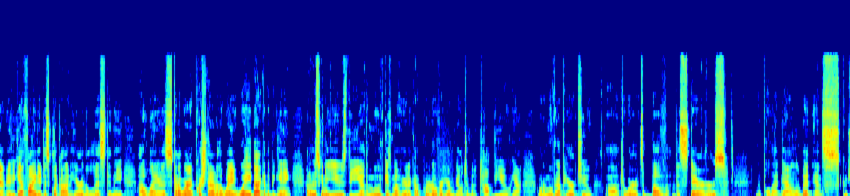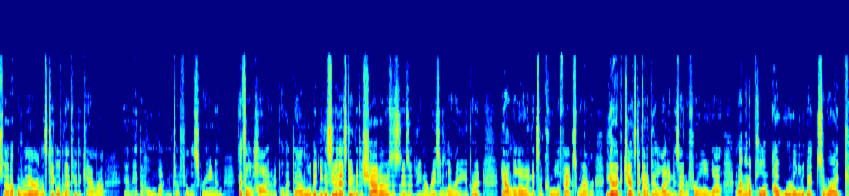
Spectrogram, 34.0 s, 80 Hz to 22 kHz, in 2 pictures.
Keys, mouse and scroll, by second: 5.8-6.6 drag, 7.3-8.7 drag, 9.3 KP_7, 10.4 click, 12.1 space, 14.0 click, 14.0 space, 14.7 space, 16.4-17.4 drag, 18.0 KP_0, 20.1 Home, 22.0-28.7 drag, 29.7-33.9 drag.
